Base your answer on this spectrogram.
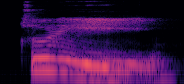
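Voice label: "curi", Malay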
